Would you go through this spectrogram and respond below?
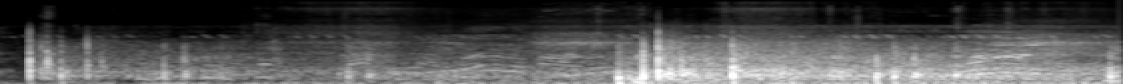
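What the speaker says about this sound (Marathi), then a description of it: "या इथं मोठा मोठा बॉम्ब आहे" Large firecracker bombs go off at a New Year's Eve celebration, a quick run of sharp bangs and crackles that grows louder in the second half, with voices and movement nearby.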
